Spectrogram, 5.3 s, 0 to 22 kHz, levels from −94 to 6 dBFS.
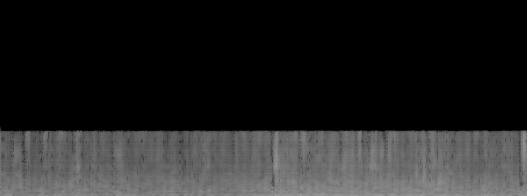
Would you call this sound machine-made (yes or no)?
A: yes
